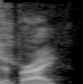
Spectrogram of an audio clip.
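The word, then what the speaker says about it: LaBrie: I mean, James LeBrie. – I think it's Brie. I think you're fine. – No, it's not. It's Bray. He's braying like a donkey.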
